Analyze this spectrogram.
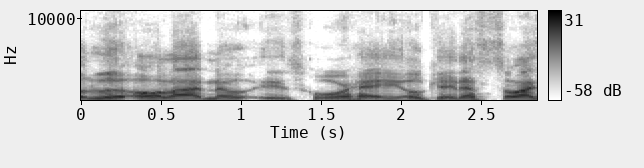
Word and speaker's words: Jorge: Oh, look, all I know is Jorge. Okay, that's so I said it correctly. Jorge. All right. All right, my guy. Yes, indeed. The J is silent. Like me. The J silent.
